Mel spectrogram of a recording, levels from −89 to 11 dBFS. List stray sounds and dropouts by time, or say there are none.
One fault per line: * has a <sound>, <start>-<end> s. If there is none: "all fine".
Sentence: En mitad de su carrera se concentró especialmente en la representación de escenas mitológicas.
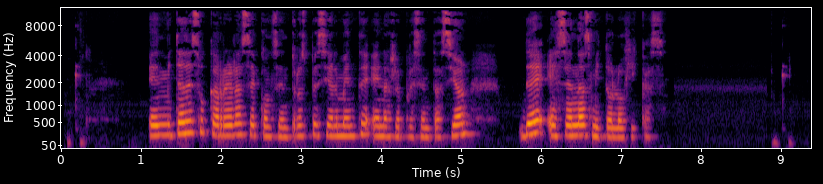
all fine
